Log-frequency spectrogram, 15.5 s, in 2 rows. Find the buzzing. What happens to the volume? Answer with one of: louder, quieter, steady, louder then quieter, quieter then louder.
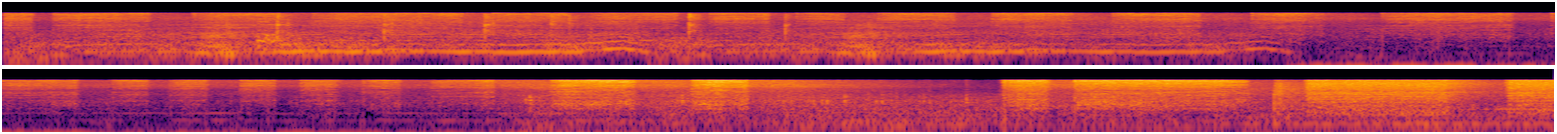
quieter.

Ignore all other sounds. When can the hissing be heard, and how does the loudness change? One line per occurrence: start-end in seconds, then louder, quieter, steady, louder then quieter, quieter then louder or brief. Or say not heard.
0.0-15.4 louder.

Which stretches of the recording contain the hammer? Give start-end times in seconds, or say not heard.
1.2-4.0.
